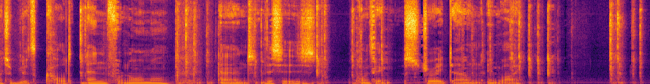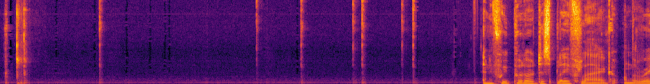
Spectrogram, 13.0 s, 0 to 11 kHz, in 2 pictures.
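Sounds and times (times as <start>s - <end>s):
computer keyboard typing: 1.8s - 3.9s, 5.1s - 6.8s.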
